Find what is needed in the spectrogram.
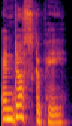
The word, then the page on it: endoscopy: British English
